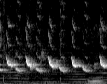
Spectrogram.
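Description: A bird chirping a quick, even run of about five high, falling notes, each followed by a lower one, over background music with a steady beat.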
